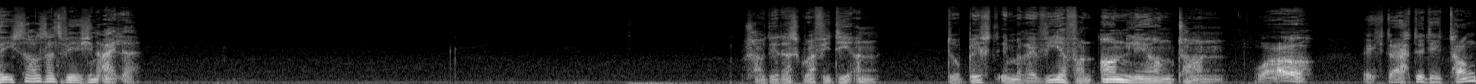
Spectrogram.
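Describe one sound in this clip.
A man talks close to a microphone, with pauses.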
